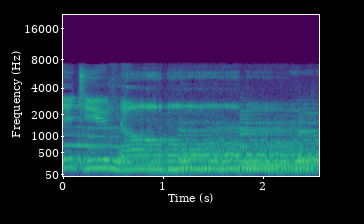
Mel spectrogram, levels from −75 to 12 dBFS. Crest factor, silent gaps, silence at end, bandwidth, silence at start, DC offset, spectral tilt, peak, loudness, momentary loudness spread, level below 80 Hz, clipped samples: 14 dB; none; 0 s; 7.6 kHz; 0 s; under 0.1%; -5.5 dB/octave; 0 dBFS; -15 LUFS; 2 LU; -50 dBFS; under 0.1%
